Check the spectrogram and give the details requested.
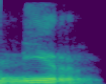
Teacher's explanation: Kita bacanya nir, kasroh dulu. Kita tahu ro sukun ketemu kasroh sebelumnya dibaca tipis apa tebal? Tipis.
